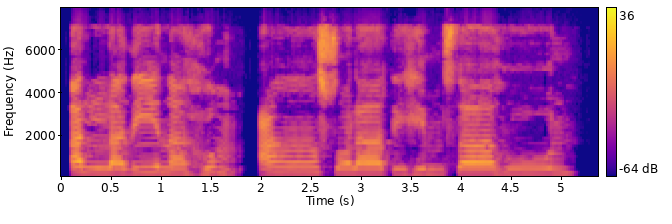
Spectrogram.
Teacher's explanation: Cara membacanya yaitu dengan jelas. Idhar kan artinya jelas. Jelas di bibir dan mulut tertutup tanpa dipanjangkan. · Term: idhar syafawi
